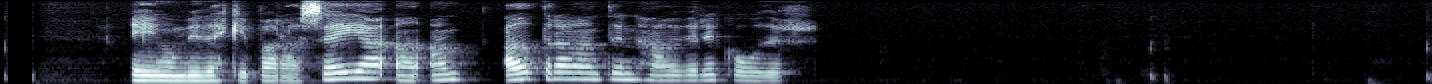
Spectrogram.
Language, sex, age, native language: Icelandic, female, 40-49, Icelandic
